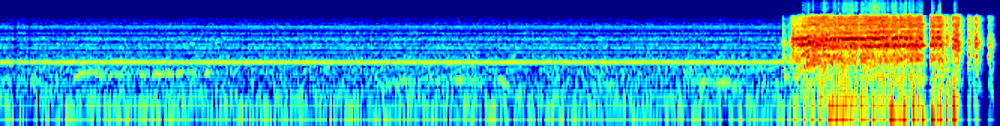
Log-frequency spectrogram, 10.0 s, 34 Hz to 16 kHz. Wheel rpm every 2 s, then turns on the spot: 0, 0, 0, 20, 160.
none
